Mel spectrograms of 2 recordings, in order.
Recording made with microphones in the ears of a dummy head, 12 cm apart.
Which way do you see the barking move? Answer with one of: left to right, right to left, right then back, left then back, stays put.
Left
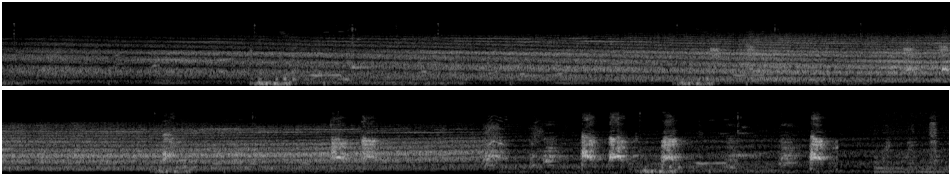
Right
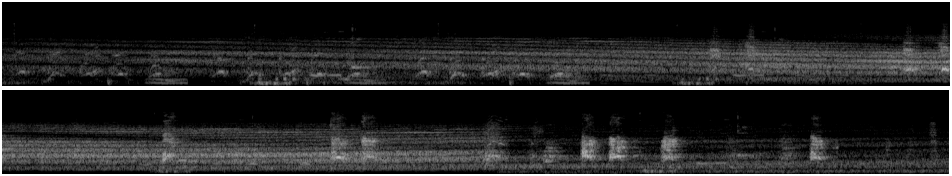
right to left.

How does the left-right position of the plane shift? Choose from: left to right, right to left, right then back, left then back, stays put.
left to right.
